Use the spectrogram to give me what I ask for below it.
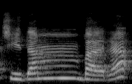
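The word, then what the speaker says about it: चिदम्बर: Para chidambara. Again stress on the ba.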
